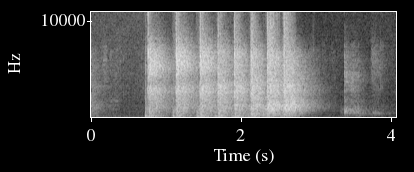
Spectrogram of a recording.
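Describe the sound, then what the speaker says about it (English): A small tack hammer drives number 18 by 5/8 inch nails into wood, a run of about eight sharp, close, evenly spaced taps followed by two softer knocks. "And I'll tack it down using number 18 by 5/8 inch nails and this handy little tack hammer."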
